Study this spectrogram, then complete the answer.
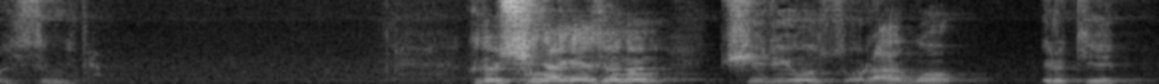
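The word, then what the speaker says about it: κύριος: 그리고 신약에서는 퀴리오스라고 이렇게 발음을 합니다.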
